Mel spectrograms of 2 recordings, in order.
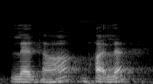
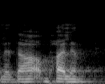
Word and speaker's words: ലതാഭല: സൂചിപ്പിക്കുന്നത് : നാഭ്യാലവാല റോമാലി ലതഫല കുജദ്വയി . ചിലർ ലതാഫലം പറയുന്നു. ഫ അല്ല, ലതഭലം. ലതാഭല കുജദ്വയി. മലയാളത്തിൽ നമ്മൾ സാധാരണയായി 'ഫ' എന്ന വാക്ക് ഉപയോഗിക്കാറില്ല . അത് 'ഫ' അല്ല, ഉച്ചാരണം 'ഭ' ആയിരിക്കണം.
